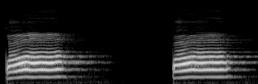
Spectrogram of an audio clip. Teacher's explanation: قاف جو ہے موٹا حرف ہے تو جب اس کو کھینچیں گے تو یہ بھی موٹا ہو جائے گا الف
